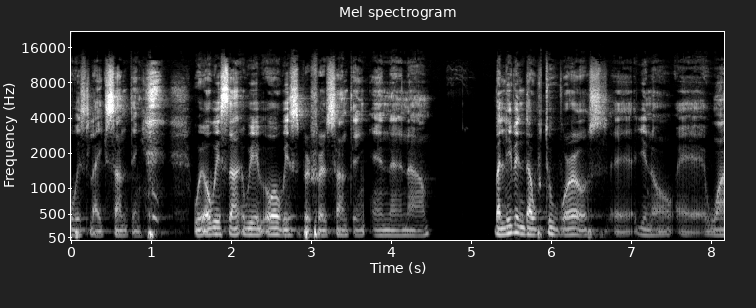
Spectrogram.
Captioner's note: chuckles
